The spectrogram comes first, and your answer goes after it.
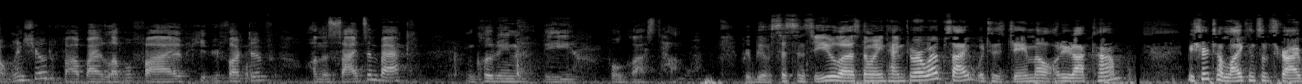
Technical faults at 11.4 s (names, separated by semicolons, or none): AAC frame loss with muting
